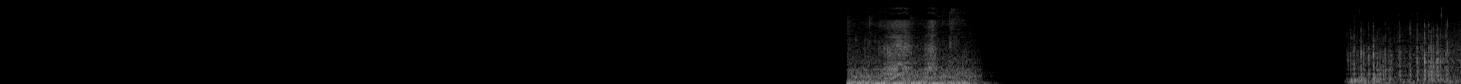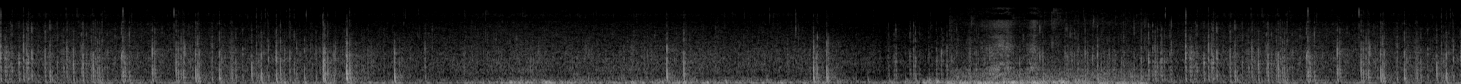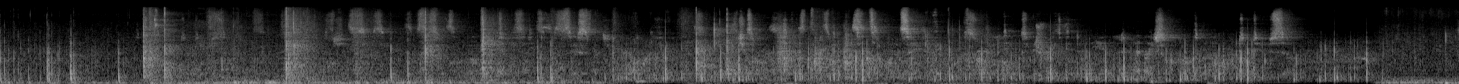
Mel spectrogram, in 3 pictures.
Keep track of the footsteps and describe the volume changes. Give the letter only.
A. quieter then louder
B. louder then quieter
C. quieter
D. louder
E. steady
C.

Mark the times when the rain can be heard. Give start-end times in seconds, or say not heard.
13.4-43.7.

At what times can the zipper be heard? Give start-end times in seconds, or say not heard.
8.4-9.8, 24.1-26.1, 30.7-32.8.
